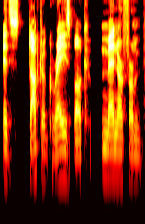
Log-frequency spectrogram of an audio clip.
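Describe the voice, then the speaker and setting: A man's voice: deep voice, flat delivery, slow pace, pushed and bright. A man on a podcast panel explaining things casually and somewhat hesitantly, often repeating phrases.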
